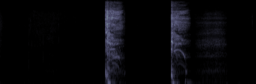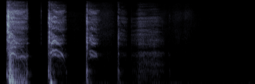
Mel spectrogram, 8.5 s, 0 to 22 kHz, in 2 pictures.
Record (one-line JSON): {"three_cough_length": "8.5 s", "three_cough_amplitude": 32768, "three_cough_signal_mean_std_ratio": 0.17, "survey_phase": "beta (2021-08-13 to 2022-03-07)", "age": "45-64", "gender": "Female", "wearing_mask": "No", "symptom_cough_any": true, "symptom_runny_or_blocked_nose": true, "symptom_shortness_of_breath": true, "symptom_sore_throat": true, "symptom_fatigue": true, "symptom_fever_high_temperature": true, "symptom_headache": true, "symptom_onset": "3 days", "smoker_status": "Never smoked", "respiratory_condition_asthma": false, "respiratory_condition_other": false, "recruitment_source": "Test and Trace", "submission_delay": "2 days", "covid_test_result": "Positive", "covid_test_method": "RT-qPCR", "covid_ct_value": 22.7, "covid_ct_gene": "ORF1ab gene"}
